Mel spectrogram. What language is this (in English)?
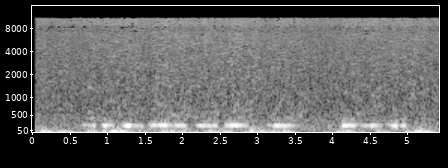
Swahili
